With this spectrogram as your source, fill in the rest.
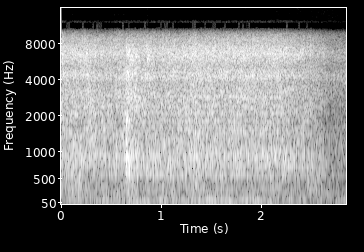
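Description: Potato pieces fry in oil in a non-stick pan, a dense, even sizzle holding steady and close throughout with a faint stir near the start and a brief clatter at the end.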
